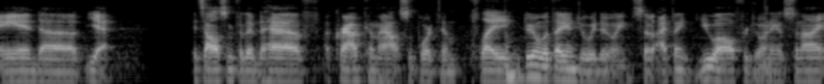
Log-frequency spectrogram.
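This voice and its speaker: An upbeat man with a North Louisiana accent at a moderate pace, over a very clean recording with a silent background. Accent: Southern US accent, North Louisiana. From US South, North Louisiana. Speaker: esports caster and streamer. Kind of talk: live stream commentary sign-off. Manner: casual, upbeat.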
